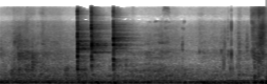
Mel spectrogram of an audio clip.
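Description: Wall light switches clicking: three sharp clicks about a third of a second apart, then one more just before the light comes on, over a faint steady low hum.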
